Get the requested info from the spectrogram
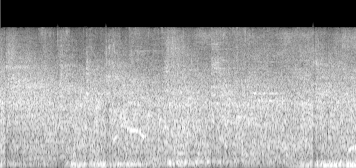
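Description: Ice hockey rink sounds: skates scraping on the ice and a few sharp hits of sticks on the puck, over a steady din of rink noise and voices.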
